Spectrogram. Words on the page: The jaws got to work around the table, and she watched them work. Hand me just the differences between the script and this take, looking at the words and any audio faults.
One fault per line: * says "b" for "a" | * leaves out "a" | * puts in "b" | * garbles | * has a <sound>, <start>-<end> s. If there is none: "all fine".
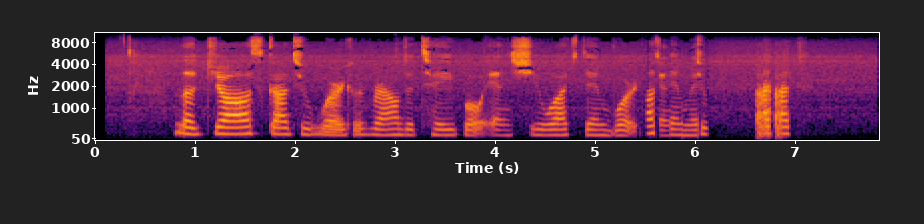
* garbles
* has a laugh, 6.6-6.9 s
